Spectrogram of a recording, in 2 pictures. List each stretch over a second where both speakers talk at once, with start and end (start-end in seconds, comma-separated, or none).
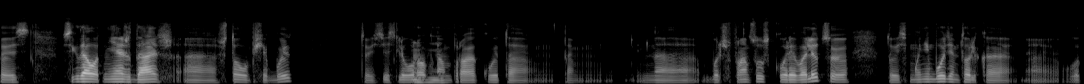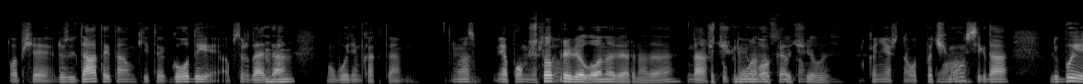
17.7-19.3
